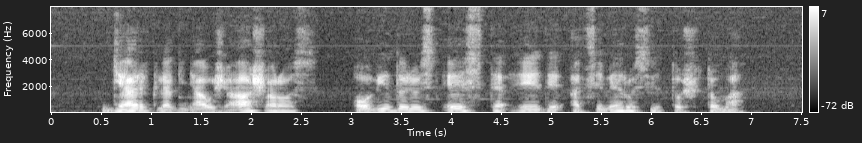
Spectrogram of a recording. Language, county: Lithuanian, Panevėžys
